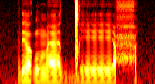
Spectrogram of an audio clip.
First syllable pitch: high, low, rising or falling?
high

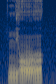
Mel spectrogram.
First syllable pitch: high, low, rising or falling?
low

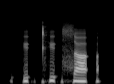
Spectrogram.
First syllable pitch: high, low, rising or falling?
high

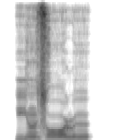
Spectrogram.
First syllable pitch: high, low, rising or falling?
falling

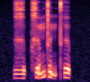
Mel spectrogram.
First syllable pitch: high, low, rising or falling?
low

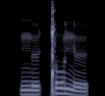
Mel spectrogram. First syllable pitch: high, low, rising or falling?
low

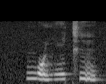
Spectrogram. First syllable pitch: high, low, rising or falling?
falling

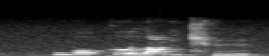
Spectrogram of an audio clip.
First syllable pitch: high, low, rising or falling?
high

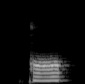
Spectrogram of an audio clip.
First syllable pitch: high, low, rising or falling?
high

